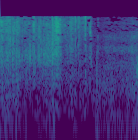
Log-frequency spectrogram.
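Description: Soft, crinkly rustling of Bible pages being turned, a quiet flurry that swells briefly in the middle before fading.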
